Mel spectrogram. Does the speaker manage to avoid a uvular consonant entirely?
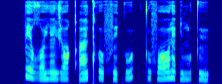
no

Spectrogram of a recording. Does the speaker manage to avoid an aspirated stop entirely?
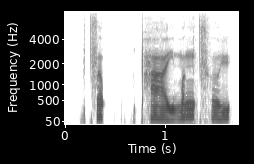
no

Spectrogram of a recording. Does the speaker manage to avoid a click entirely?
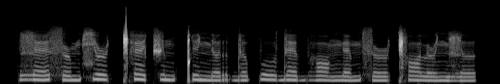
no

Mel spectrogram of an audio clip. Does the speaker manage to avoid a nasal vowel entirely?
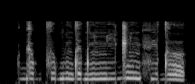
no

